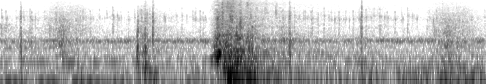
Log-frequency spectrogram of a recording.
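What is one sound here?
A blade swooshes in a quick, sharp slash.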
